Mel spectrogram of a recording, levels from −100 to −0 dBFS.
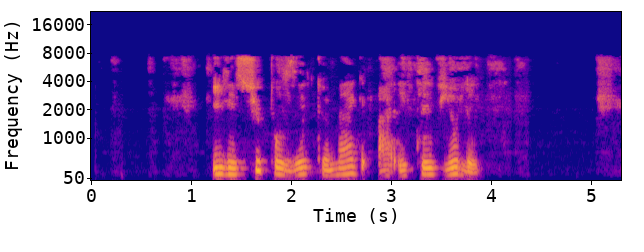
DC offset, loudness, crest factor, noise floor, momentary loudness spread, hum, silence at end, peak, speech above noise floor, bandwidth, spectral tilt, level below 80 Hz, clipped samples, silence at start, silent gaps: under 0.1%; -26 LUFS; 20 dB; -88 dBFS; 22 LU; none; 0 s; -8 dBFS; 62 dB; 7.8 kHz; -4.5 dB/octave; -64 dBFS; under 0.1%; 0.8 s; none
